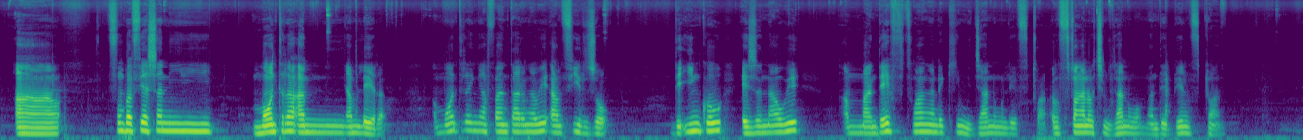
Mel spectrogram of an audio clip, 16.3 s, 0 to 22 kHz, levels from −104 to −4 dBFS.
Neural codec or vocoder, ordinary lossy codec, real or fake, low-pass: none; none; real; none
